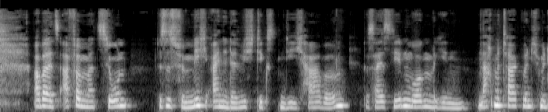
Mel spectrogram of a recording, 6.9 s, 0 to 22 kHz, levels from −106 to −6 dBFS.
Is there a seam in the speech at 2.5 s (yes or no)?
no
